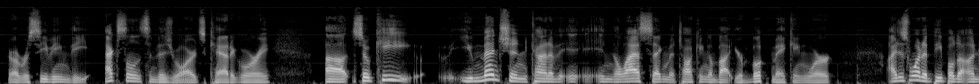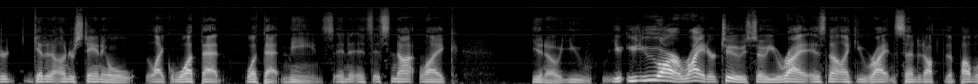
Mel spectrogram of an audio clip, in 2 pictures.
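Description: Throughout the speech runs USB whine: 1 ms bus frames leak in as a fixed 1 kHz tone, strongest at 15 kHz, well above mains hum.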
